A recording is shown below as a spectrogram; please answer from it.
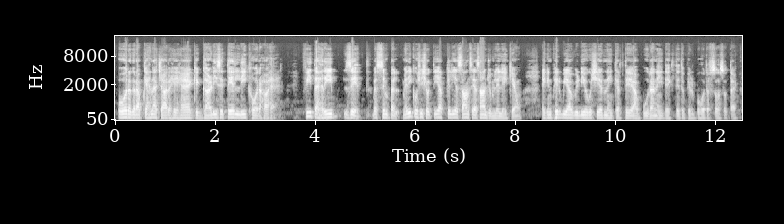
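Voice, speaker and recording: A man giving a casual lesson on everyday Arabic phrases, saying each phrase slowly and repeating it before explaining it, often adding a friendly "theek hai ji". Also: mid-range voice, slightly rough. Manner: pleads with viewers to watch and share. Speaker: Arabic language teacher.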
